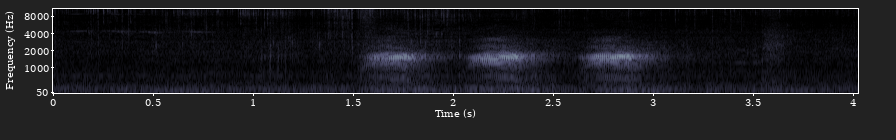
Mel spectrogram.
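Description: A crow cawing three times in quick succession, each call short and harsh, about half a second apart.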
